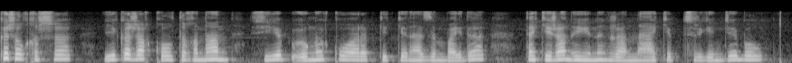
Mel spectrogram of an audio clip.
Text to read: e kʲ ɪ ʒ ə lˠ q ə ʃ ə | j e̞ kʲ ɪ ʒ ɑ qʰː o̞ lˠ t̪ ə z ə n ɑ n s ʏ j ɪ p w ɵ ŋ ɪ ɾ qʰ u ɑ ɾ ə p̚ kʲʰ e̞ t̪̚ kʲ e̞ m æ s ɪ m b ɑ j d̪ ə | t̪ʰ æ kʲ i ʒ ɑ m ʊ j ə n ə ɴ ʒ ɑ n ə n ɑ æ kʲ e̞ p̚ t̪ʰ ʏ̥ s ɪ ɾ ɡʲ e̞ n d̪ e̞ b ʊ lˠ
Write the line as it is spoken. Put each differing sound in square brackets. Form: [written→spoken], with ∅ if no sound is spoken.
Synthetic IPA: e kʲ ɪ ʒ ə lˠ q ə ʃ ə | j e̞ kʲ ɪ ʒ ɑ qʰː o̞ lˠ t̪ ə [z→ʁ] ə n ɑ n s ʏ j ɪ p w ɵ ŋ ɪ ɾ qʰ u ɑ ɾ ə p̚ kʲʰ e̞ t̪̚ kʲ e̞ [m→n] æ [s→z] ɪ m b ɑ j d̪ ə | t̪ʰ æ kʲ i ʒ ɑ [m→n] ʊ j ə n ə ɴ ʒ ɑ n ə n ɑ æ kʲ e̞ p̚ t̪ʰ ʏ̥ s ɪ ɾ ɡʲ e̞ n d̪ e̞ b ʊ lˠ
